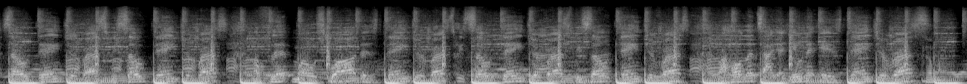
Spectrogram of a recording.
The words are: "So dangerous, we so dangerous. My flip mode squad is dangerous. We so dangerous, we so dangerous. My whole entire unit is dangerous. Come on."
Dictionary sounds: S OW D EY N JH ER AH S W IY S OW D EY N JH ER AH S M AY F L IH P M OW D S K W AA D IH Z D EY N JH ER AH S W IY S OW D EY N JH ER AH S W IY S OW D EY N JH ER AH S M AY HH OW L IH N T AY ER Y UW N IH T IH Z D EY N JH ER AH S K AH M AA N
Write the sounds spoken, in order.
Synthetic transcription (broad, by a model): S OW D EY N JH ER AH S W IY S OW D EY N JH ER AH S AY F L IH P M OW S W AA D IH Z D EY N JH ER AH S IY S OW D EY N JH ER AH S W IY S OW D EY N JH ER AH S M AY HH OW L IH T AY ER Y UW N IH T IH Z D EY N JH ER AH S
